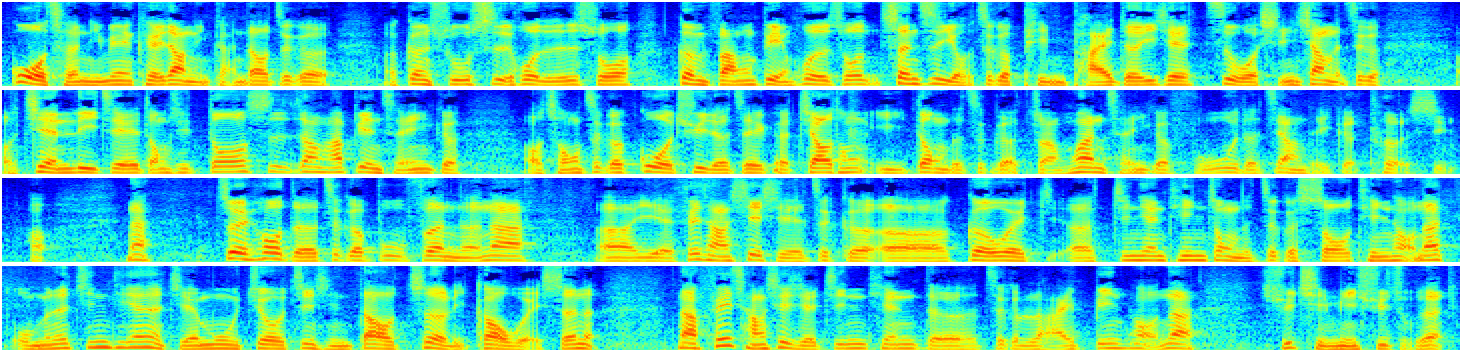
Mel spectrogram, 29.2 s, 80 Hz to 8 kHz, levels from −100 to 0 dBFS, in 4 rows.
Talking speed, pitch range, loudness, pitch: 330 characters per minute, 120-150 Hz, -23 LUFS, 135 Hz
